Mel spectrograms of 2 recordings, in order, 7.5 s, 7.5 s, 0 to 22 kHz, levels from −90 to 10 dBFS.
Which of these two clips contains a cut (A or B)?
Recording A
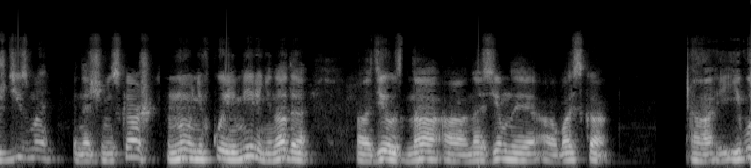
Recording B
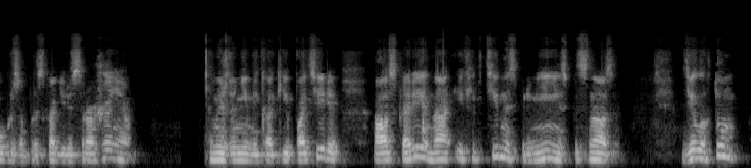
A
